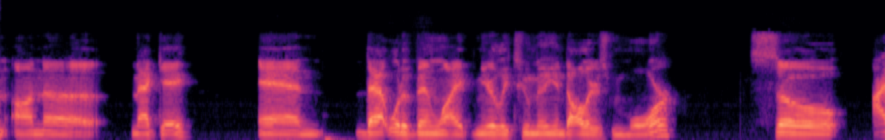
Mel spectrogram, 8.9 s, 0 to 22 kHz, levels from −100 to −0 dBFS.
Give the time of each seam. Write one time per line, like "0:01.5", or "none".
none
